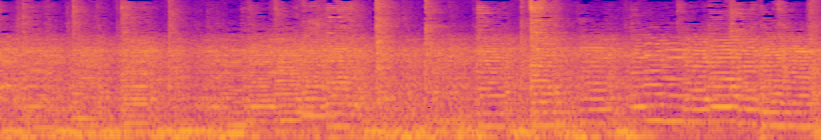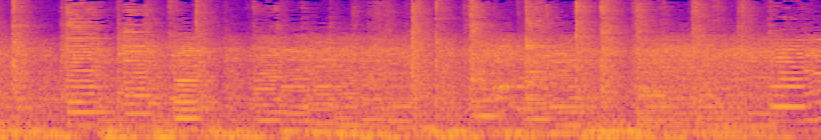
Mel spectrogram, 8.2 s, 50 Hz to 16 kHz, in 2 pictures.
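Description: Schecter Hellraiser C1 electric guitar in drop D tuning playing a fast, continuous stream of picked single notes, running up and down the minor scale across positions on the neck.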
